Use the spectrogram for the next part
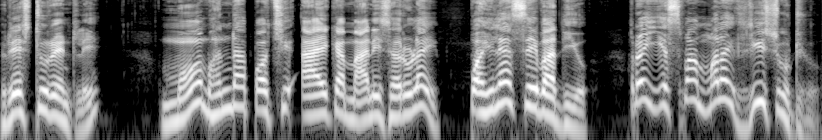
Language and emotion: Nepali, angry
